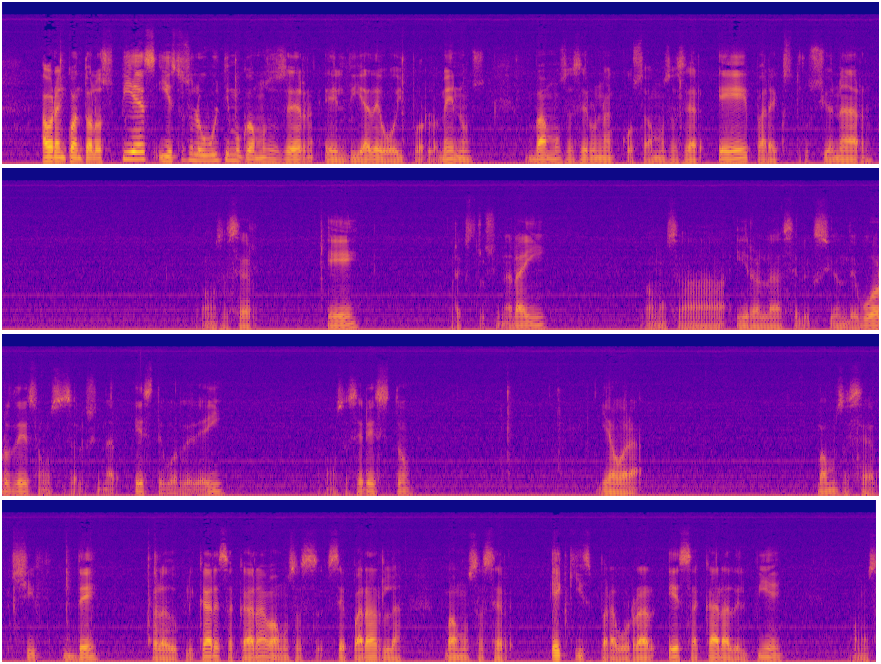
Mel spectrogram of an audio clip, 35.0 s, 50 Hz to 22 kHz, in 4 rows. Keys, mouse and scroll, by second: 0.7 shift+middle click, 1.5 shift+middle click, 1.9 shift+scroll up 1, 2.4 shift+middle click, 3.3 scroll up 1, 3.3 middle click, 4.9 shift+middle click, 6.7 e, 9.9 click, 10.6 right click, 11.9 e, 14.8 click, 16.5 click, 17.7 right click, 18.6-21.3 drag, 22.1-22.5 scroll up 2, 22.7 shift+middle click, 24.4 click, 25.3 right click, 26.9 shift+d, 27.7 Return, 28.9 click, 30.2 right click, 31.8 x, 33.1 click, 34.4 right click.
